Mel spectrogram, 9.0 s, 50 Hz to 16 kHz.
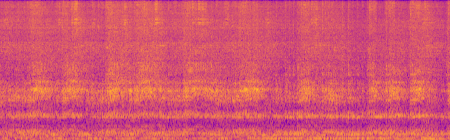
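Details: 2005 Yamaha TTR250 single-cylinder, sat without starting, after replacing a carburetor needle that blocked fuel: loud crisp note holds steady and revs cleanly with no ticking or misses, no carb leaks; normal running.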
